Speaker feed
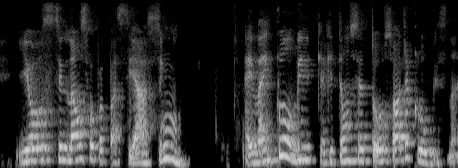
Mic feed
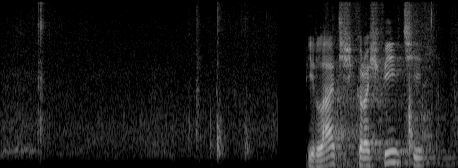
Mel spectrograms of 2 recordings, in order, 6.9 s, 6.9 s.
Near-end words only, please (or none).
Pilates, CrossFit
